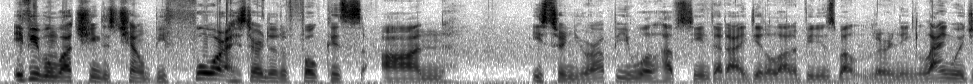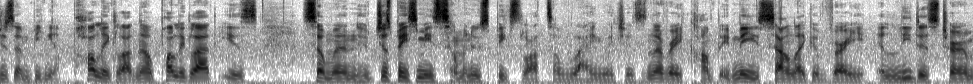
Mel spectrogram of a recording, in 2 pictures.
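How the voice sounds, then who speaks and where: A man's voice: mid-range voice, brisk, a little hiss or hum. A young man from Ireland with a faded, mixed Irish accent, talking casually as a podcast host, with frequent fillers and restarts. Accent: mixed, faded Irish with international influences. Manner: conversational, with frequent fillers and self-corrections. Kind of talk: casual talk to camera. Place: outdoors in a city street.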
